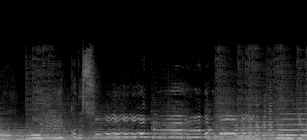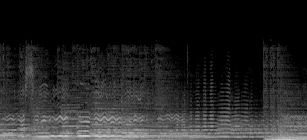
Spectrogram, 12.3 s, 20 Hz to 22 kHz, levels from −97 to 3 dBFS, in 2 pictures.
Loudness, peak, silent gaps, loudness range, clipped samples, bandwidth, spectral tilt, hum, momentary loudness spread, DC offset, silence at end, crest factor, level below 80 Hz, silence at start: -32 LUFS; -16 dBFS; none; 10 LU; under 0.1%; 14 kHz; -6.5 dB/octave; none; 15 LU; under 0.1%; 0 s; 16 dB; -56 dBFS; 0 s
